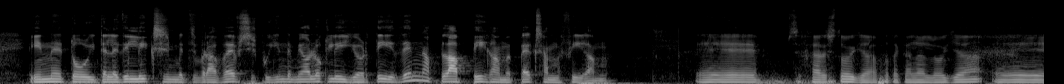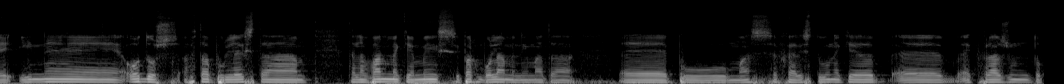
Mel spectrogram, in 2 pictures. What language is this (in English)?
Greek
